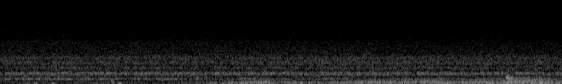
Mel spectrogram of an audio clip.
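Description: A honey bee swarm hovers around a wind-shaken tree branch, filling the air with a dense, continuous buzzing drone that swells slightly louder toward the end, with no voices.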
